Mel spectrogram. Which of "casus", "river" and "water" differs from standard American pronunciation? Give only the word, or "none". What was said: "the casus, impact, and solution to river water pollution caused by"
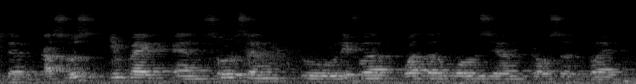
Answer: river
